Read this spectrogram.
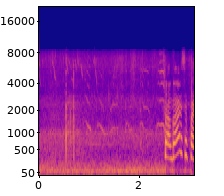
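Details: One-month-old Jack Russell Terrier puppies, born 27 October 2010 from Yeti Romany Storm and Romany Rio, give a quick series of wavering, harmonic-rich whimpers near the end after faint squeaks over a low background hum.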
